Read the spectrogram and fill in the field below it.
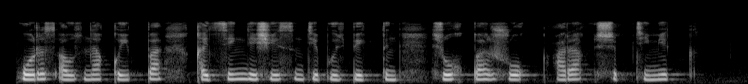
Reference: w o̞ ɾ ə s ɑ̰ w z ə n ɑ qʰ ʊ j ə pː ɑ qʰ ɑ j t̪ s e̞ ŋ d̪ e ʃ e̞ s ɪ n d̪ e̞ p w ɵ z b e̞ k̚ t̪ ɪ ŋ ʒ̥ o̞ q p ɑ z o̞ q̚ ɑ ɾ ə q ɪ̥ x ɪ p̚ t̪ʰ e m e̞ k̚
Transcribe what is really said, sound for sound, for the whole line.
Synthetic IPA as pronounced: w o̞ ɾ ə s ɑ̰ w z ə n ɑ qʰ ʊ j ə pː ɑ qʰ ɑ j t̪ s e̞ ŋ d̪ e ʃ e̞ s ɪ ŋ d̪ e̞ p w ɵ z b e̞ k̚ t̪ ɪ ŋ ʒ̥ o̞ q p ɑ ʒ o̞ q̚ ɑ ɾ ɑ q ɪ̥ ʃ ɪ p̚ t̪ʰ e m e̞ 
